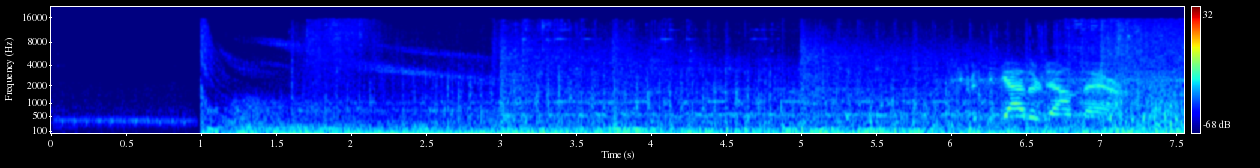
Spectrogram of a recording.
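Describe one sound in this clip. A helicopter engine drones with a deep, steady rumble.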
